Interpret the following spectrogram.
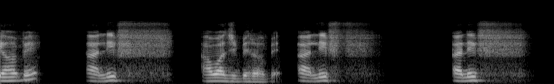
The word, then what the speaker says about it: ا: এটা উচ্চারণ কি হবে? আলিফ, আওয়াজ বের হবে আলিফ, আলিফ, আলিফ।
